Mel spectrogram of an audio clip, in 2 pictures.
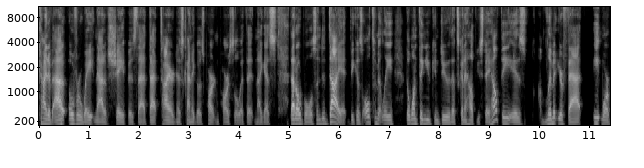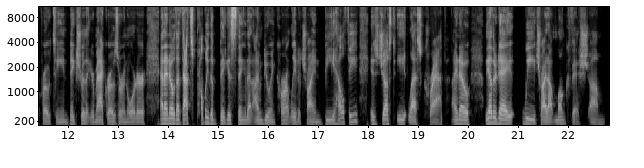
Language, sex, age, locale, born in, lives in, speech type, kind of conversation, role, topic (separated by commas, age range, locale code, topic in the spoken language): English, male, 35-39, en-US, United States, United States, conversation, unstructured, none, What is one activity you started doing that changed the way you think about staying healthy?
